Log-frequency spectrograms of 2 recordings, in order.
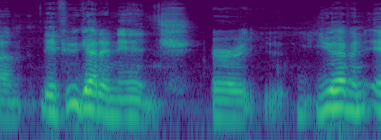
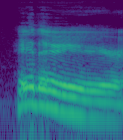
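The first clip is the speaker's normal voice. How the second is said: put-on western country twang accent. Describing the drag queens she'd hope to see, doing a western twang. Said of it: "nice Western twang".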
